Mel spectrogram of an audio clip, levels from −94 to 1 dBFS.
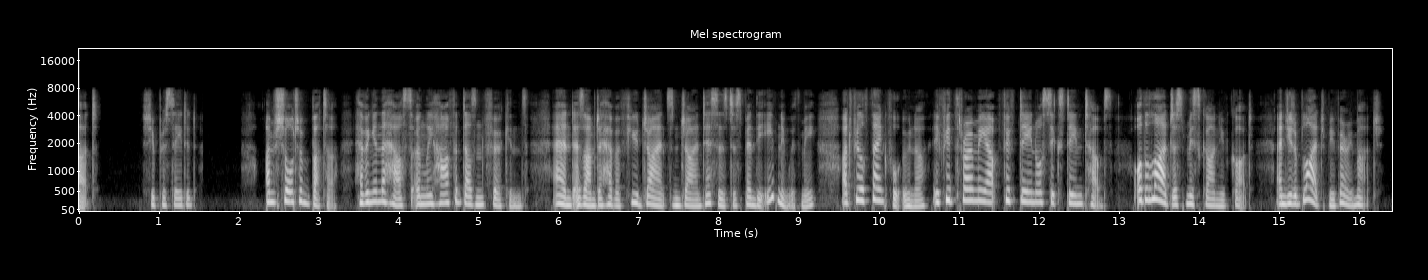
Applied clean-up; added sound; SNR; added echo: none; none; none; none.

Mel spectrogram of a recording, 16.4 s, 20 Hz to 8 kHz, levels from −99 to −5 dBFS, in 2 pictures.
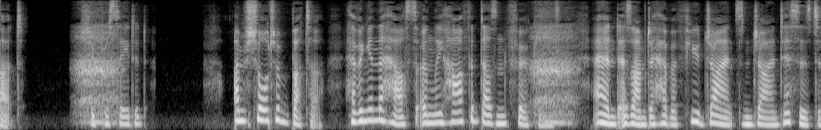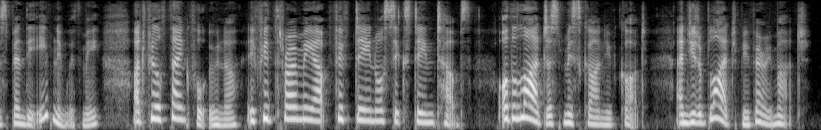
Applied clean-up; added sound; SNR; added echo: none; Breathing; 10 dB; none.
